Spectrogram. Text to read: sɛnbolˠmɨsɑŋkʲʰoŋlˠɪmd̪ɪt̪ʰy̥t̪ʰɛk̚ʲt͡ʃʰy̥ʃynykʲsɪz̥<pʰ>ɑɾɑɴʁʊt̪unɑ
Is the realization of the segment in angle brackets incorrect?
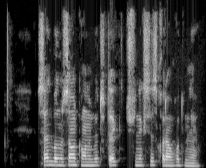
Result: yes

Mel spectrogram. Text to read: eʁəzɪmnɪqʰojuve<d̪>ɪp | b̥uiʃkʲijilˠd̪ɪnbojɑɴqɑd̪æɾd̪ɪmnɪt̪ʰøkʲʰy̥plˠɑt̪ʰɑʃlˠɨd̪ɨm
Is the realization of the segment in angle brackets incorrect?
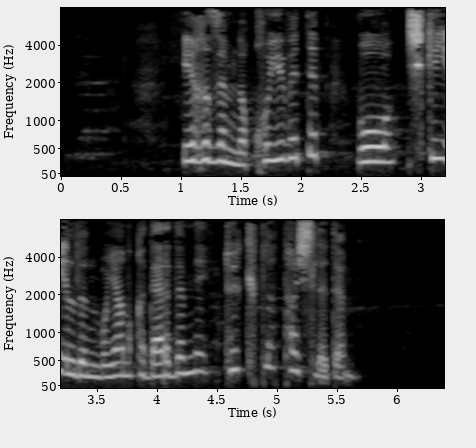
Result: yes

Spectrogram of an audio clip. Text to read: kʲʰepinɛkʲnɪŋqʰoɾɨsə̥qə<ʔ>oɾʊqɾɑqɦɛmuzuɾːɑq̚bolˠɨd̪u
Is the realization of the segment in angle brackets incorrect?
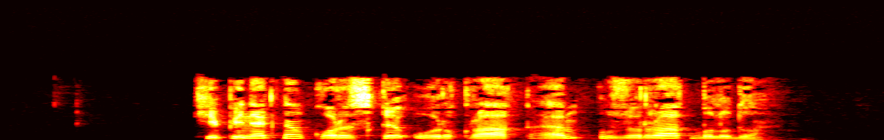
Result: no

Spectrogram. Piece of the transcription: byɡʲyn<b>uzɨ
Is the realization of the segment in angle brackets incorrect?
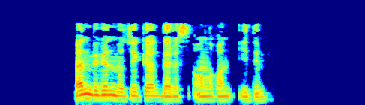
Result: yes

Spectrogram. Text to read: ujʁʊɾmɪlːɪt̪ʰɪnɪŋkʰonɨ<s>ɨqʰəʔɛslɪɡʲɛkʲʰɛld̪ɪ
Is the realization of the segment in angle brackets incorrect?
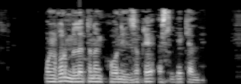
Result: yes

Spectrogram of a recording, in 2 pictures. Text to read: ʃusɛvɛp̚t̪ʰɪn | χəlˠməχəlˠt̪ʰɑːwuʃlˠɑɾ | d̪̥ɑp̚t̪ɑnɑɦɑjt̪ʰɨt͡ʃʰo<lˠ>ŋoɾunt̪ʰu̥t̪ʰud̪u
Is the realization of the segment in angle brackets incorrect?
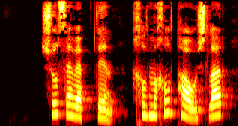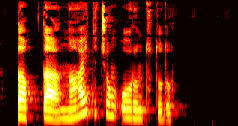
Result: yes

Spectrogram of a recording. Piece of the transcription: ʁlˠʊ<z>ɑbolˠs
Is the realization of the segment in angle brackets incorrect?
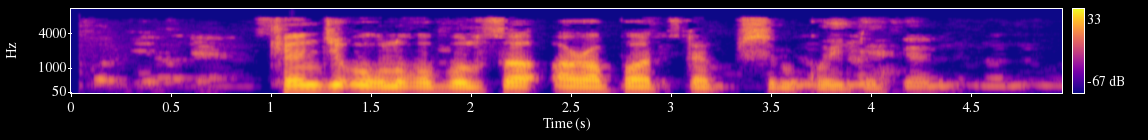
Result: yes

